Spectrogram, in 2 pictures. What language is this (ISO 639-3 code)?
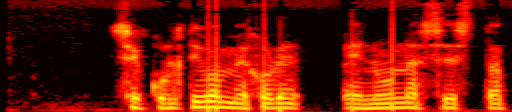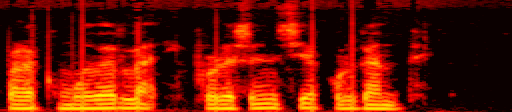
spa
